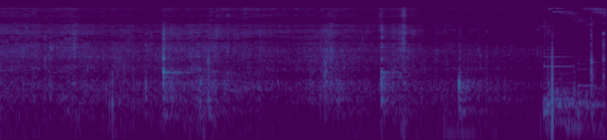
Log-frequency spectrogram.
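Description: Wooden spatula stirring rice and chicken in an aluminium pressure cooker: faint scraping and rustling of the grains, with a few light knocks of the spatula against the pot.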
